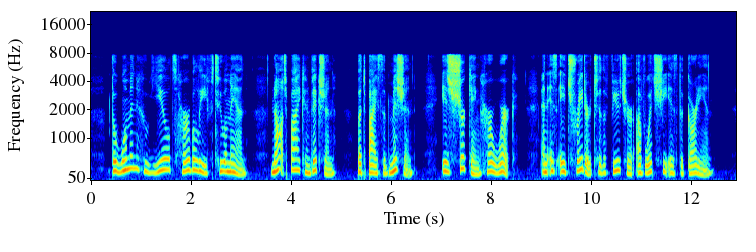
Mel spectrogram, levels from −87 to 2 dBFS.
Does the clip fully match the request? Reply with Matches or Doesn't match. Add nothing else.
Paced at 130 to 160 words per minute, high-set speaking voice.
Matches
